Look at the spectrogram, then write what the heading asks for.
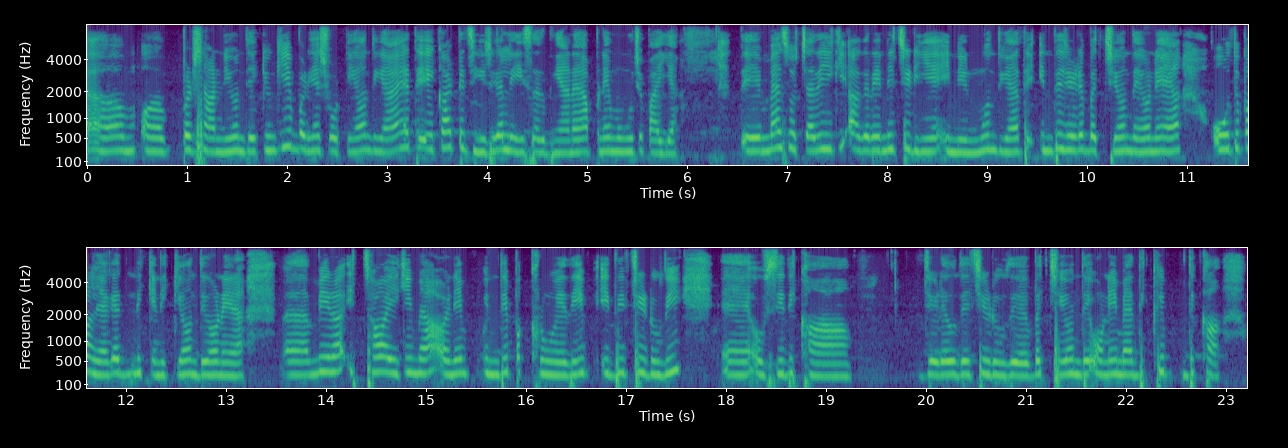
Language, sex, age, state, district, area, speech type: Dogri, female, 18-30, Jammu and Kashmir, Kathua, rural, spontaneous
